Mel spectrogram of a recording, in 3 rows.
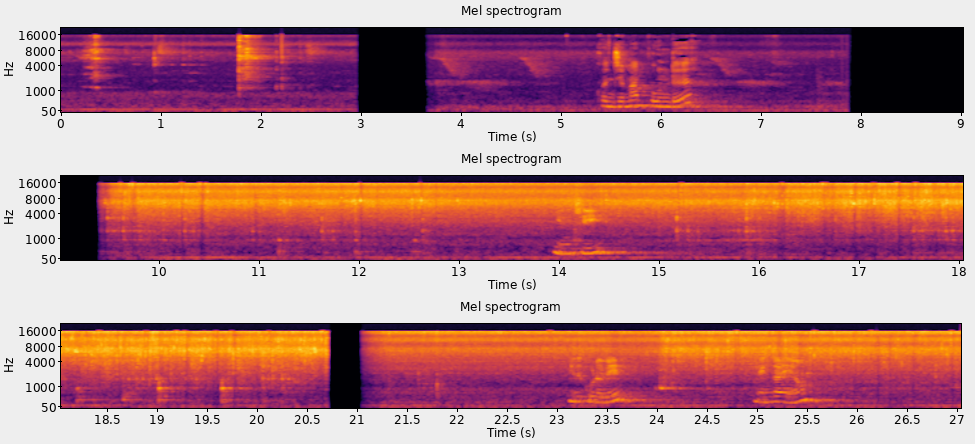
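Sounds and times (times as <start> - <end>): garlic sizzling in hot oil: 9.4 - 27.0.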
